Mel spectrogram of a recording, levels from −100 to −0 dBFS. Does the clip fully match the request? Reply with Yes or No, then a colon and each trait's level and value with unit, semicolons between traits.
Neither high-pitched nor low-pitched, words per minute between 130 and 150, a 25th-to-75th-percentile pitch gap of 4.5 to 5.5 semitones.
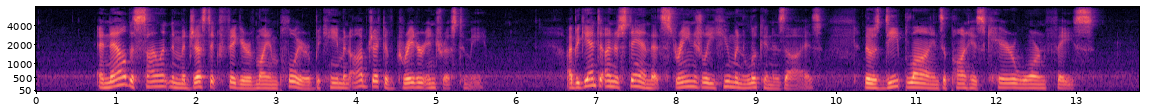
No: medium, 160 Hz; average, 160 wpm; average, 4.8 semitones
